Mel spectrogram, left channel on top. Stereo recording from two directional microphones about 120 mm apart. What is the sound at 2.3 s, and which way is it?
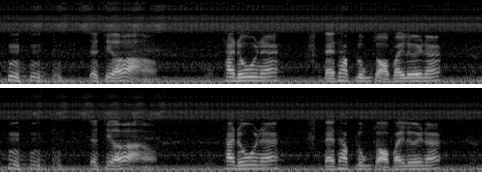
Speech, 15° right (ahead or behind).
